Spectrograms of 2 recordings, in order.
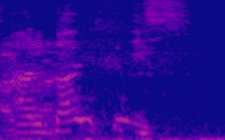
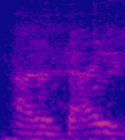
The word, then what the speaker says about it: Ardaithis: It's Ardaithis. Ardaithis. Dyslexic, okay? There's more consonants in that in that name than anything. but is that, The U is silent.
